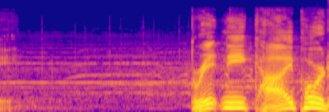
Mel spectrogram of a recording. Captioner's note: audience cheers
